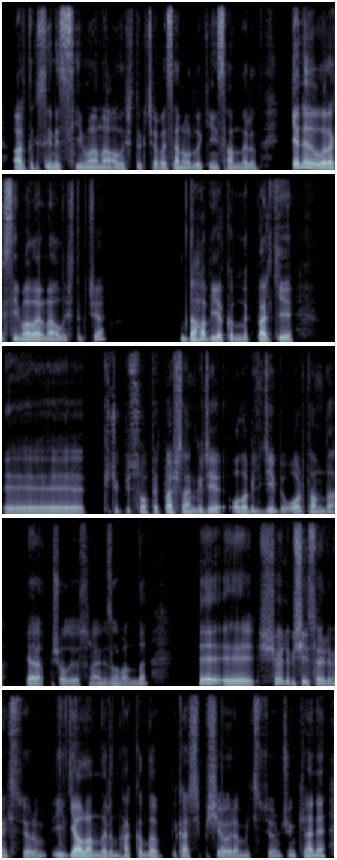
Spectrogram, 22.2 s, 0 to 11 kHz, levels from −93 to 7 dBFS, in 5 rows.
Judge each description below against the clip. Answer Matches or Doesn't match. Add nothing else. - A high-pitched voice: Doesn't match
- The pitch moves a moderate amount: Matches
